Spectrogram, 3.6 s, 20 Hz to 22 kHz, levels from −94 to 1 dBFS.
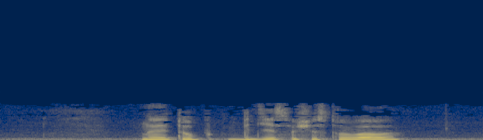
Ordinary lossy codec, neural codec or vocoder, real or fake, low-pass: MP3, 24 kbps; codec, 44.1 kHz, 7.8 kbps, DAC; fake; 7.2 kHz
